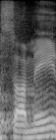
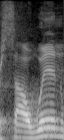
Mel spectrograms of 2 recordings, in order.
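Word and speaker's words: Samhain: who have gone before there was also samain or sawin was the another pronunciation of it it was as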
